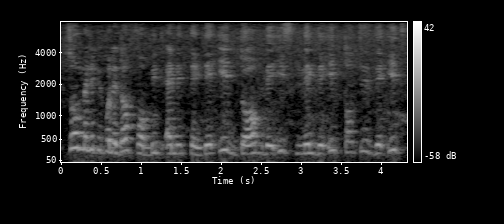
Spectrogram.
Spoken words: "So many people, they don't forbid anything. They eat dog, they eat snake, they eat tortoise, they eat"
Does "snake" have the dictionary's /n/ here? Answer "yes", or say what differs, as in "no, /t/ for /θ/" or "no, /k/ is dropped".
no, /l/ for /n/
